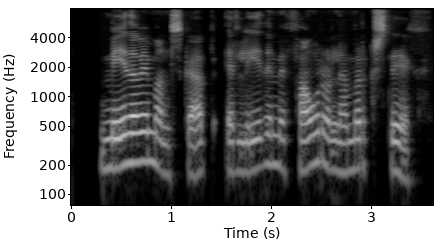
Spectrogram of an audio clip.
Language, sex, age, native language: Icelandic, female, 40-49, Icelandic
